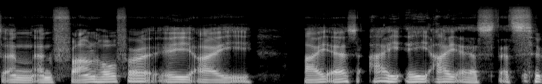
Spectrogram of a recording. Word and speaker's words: Fraunhofer: You're working with Cert X and Fraunhofer IAIS. That's the correct way to pronounce it.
